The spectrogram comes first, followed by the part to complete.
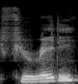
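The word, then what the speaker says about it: Furedi: 21st century that's by Frank fury ad I think you pronounce it he's an English academic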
